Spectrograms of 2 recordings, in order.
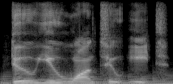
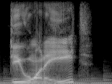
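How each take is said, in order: First: Each word is said separately and clearly. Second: The words run together into one stream.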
